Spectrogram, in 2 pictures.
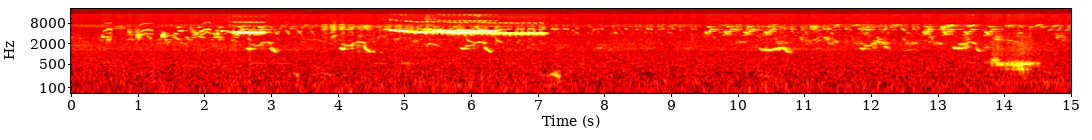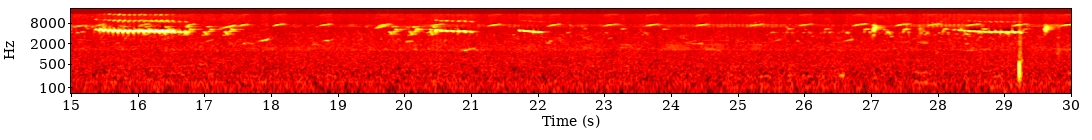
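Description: Birds chirping and calling: many short high chirps, with louder falling calls about 2.5 s in, from about 5 to 7 s, around 16 s and near the end. A soft low thud about 14 s in.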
